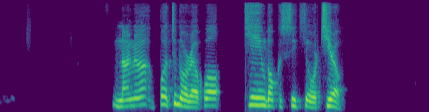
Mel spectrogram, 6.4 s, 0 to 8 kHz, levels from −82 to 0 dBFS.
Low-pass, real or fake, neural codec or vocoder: 7.2 kHz; fake; codec, 16 kHz, 0.5 kbps, X-Codec, HuBERT features, trained on balanced general audio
